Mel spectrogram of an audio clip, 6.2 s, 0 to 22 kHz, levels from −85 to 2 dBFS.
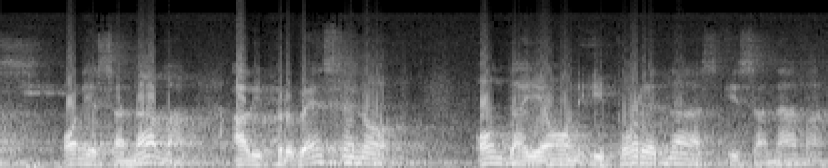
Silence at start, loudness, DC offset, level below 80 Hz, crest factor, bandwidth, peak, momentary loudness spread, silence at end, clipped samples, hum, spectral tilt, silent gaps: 0 s; -9 LUFS; 0.6%; -30 dBFS; 10 dB; 12 kHz; 0 dBFS; 10 LU; 0 s; 3%; none; -8.5 dB/octave; none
